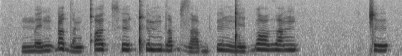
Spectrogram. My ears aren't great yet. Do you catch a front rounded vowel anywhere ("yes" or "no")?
yes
